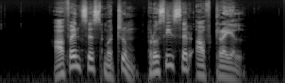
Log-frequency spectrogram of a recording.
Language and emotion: Tamil, neutral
